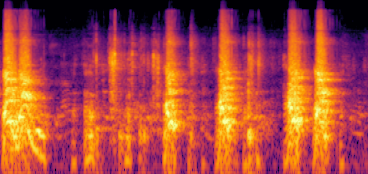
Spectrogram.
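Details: Young German Shepherd, five months old, barking at a new water buffalo horn; loud rough barks come singly and in pairs, with low grumbling and huffing between them.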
